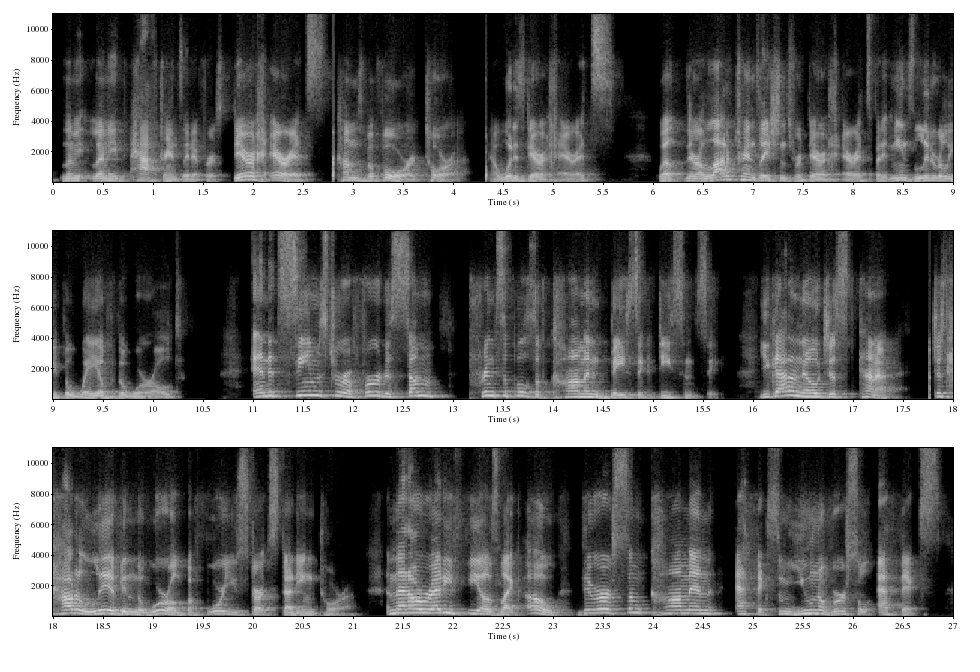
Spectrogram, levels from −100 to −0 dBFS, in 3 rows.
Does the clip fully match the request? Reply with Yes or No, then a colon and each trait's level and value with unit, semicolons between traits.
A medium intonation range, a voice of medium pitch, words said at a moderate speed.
No: wide, 8.7 semitones; medium, 170 Hz; average, 180 wpm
